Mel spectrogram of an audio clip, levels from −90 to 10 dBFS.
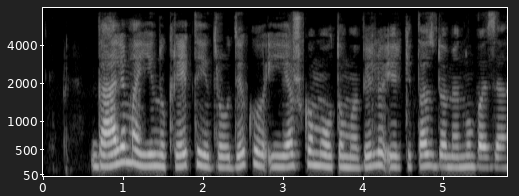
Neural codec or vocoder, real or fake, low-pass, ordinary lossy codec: none; real; 7.2 kHz; AAC, 32 kbps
